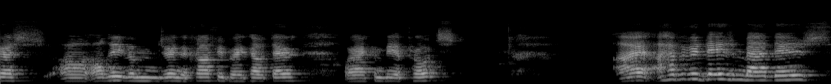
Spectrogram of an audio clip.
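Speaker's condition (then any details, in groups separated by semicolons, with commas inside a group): Head and neck cancer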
